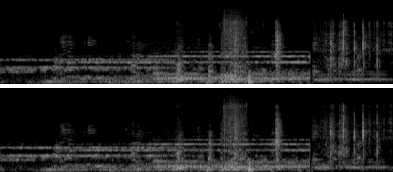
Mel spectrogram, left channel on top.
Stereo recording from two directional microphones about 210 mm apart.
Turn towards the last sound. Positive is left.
turn(degrees=-5)  # may be behind; listen again after turning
